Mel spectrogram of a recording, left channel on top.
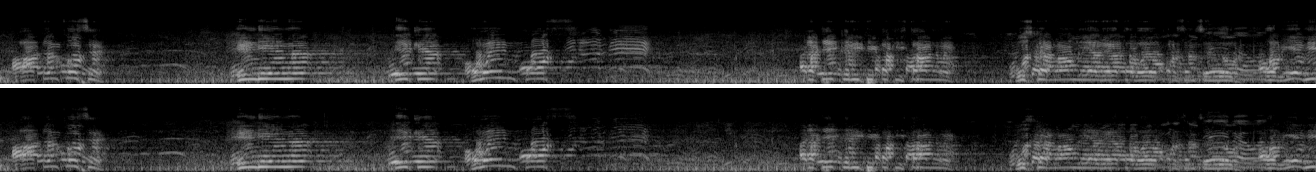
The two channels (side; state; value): both; normal; correlation 0.80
